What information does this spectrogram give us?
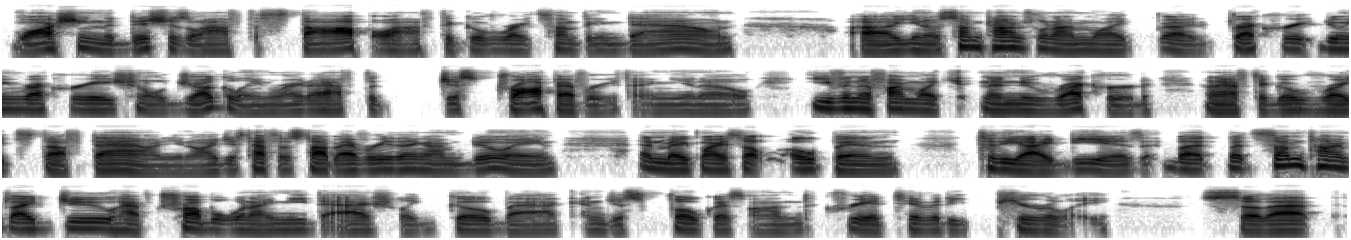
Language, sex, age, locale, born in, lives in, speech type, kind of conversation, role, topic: English, male, 35-39, en-US, United States, United States, conversation, podcast, guest, In what ways does expressing yourself shape who you are and how you connect with others?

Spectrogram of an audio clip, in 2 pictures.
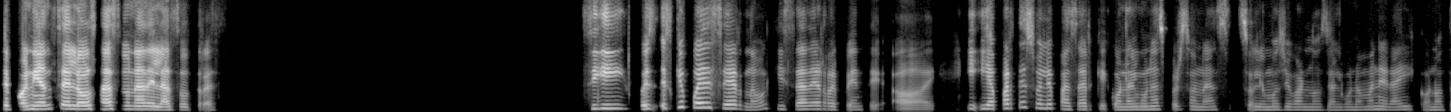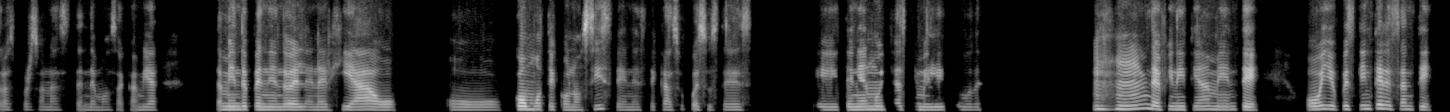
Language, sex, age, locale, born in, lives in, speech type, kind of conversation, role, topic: Spanish, female, 35-39, es-MX, Mexico, Mexico, conversation, podcast, host, ¿Puedes contarme sobre una amistad que marcó tu vida?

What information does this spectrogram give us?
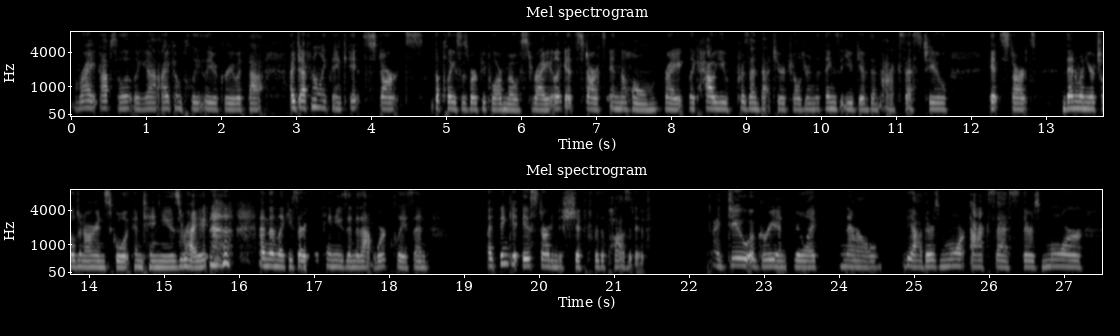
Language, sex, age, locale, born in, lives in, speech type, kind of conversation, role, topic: English, female, 25-29, en-US, United States, United States, conversation, unstructured, none, How can we create a more open and supportive conversation about mental health?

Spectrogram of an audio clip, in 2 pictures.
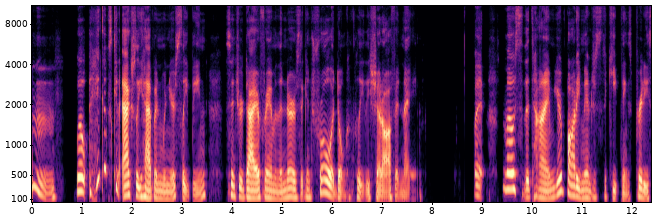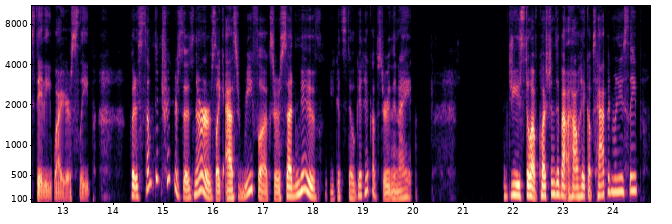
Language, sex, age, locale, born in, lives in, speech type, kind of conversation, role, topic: English, female, 40-44, en-US, United States, United States, read, expert-assistant, expert, What causes hiccups in humans?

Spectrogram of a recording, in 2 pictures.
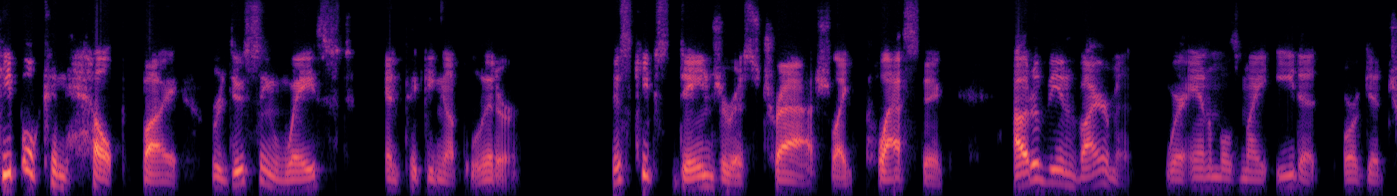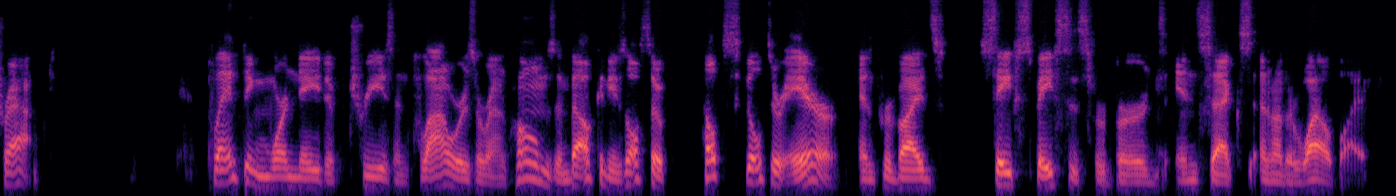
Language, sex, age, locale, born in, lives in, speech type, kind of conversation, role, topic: English, male, 40-44, en-US, United States, United States, read, expert-assistant, expert, How does urbanization change the natural landscape?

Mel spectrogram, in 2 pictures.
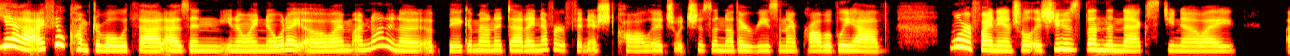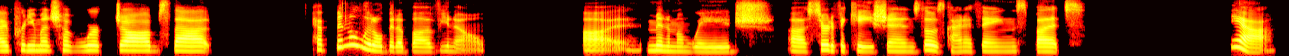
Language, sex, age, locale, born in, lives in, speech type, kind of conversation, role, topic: English, female, 25-29, en-US, United States, United States, conversation, advice, user, How can I reduce anxiety and feel more secure when my finances are uncertain?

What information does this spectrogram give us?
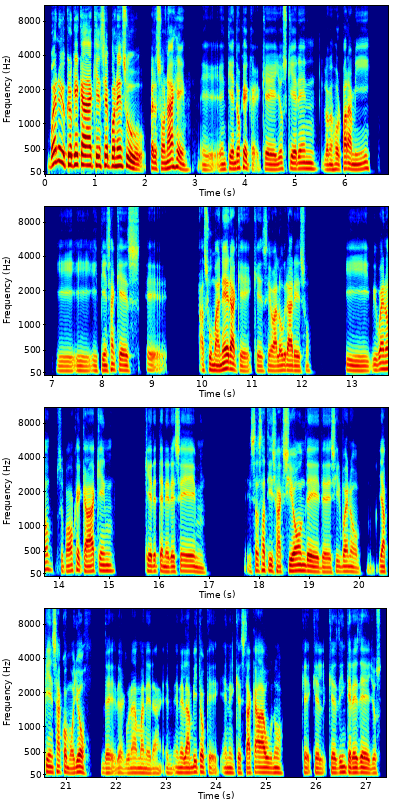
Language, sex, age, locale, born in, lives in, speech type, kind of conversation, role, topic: Spanish, male, 55-59, es-US, Colombia, United States, conversation, advice, user, ¿Cómo puedo manejar las críticas y los desacuerdos en reuniones familiares?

